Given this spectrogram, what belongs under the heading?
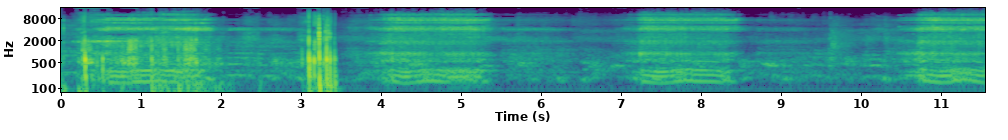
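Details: Person snoring at 2am: regular, loud, buzzing snores on each in-breath about every three seconds, with a brief clatter early on; ordinary heavy snoring.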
